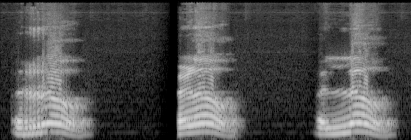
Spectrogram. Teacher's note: यांचा उच्चार करताना नादयुक्त श्वास प्रवाही होतो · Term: द्रव्य व्यंजन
